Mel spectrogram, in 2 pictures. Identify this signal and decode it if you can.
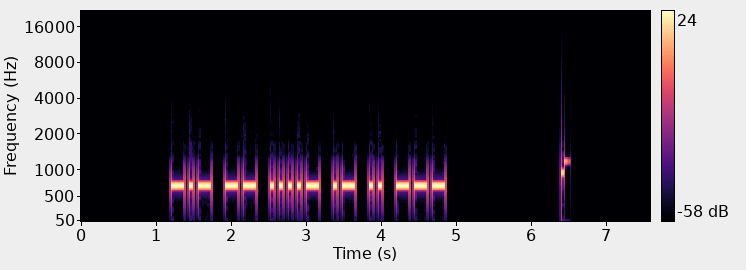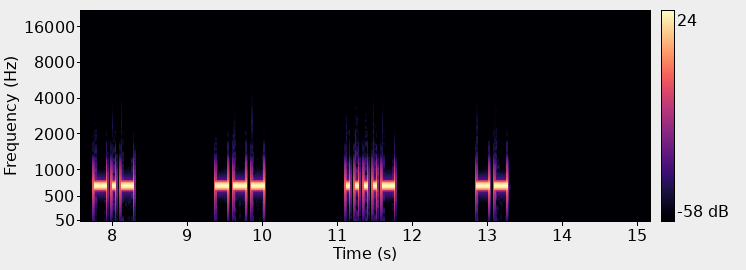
Morse code, heard as a keyed tone, about 20 wpm, spaced as for 12 wpm, 700 Hz. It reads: KM4AIO KO4M
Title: USA Call Signs - 6x Character Spacing - 20wpm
